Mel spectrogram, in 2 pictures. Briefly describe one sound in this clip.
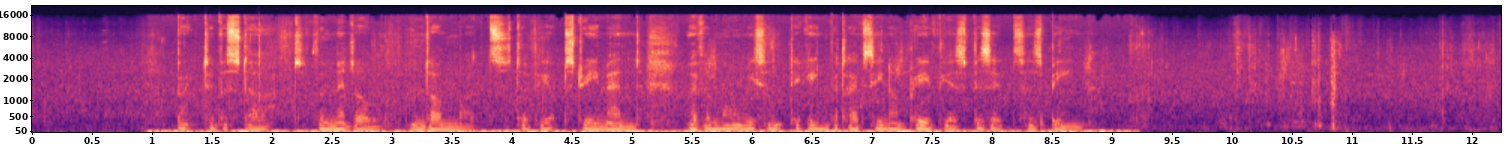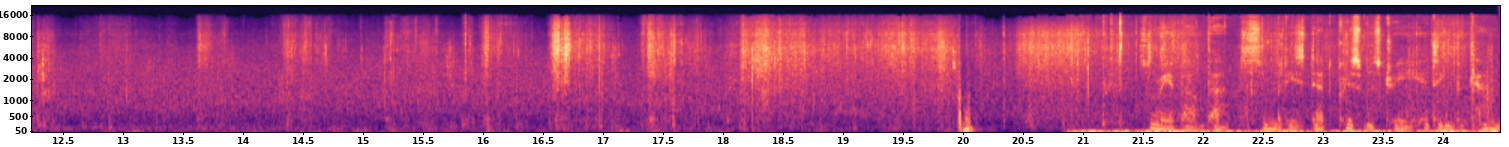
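A stream flows nearby.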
